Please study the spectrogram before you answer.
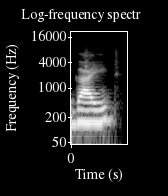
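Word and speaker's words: guide: यू के बाद यदि कोई वावेल आ जाता है तो ये साइलेंट हो जाता है, जैसे गाइड, गैस और गार्ड।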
